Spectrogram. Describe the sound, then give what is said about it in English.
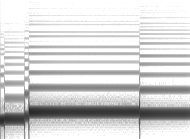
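Pure sine-wave tone, like a tuning fork, playing a simple pop melody in three sustained notes: a short low note, a step up to a long held higher note, then a slightly lower note held smoothly to the end. “on a sine wave, what a tuning fork puts out”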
